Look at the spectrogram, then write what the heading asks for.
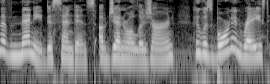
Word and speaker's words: Lejeune: World War II veteran George Burroughs remembers his drill instructors in boot camp telling him it's Leger.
